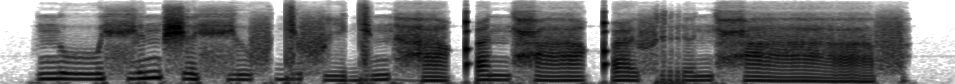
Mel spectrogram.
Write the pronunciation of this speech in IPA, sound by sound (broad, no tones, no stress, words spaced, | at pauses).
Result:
nuːfʲɘnʃɘ fʲuːfdʲufidʲɘn haqʼɘn ħaːqʼøfrøn ħaːf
